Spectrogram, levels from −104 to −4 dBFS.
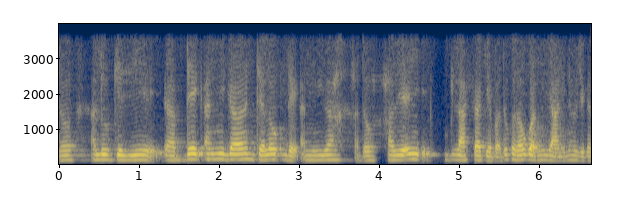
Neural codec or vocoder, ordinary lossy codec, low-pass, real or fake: codec, 16 kHz in and 24 kHz out, 1 kbps, XY-Tokenizer; none; 3.6 kHz; fake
